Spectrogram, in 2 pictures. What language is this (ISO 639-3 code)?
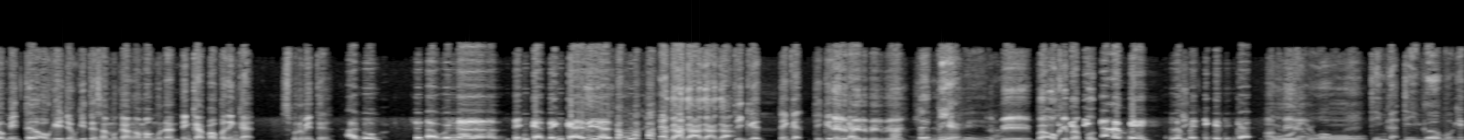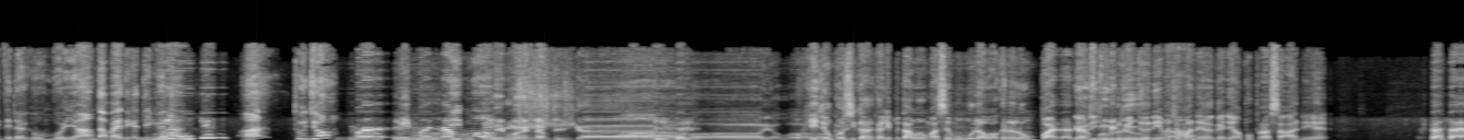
msa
